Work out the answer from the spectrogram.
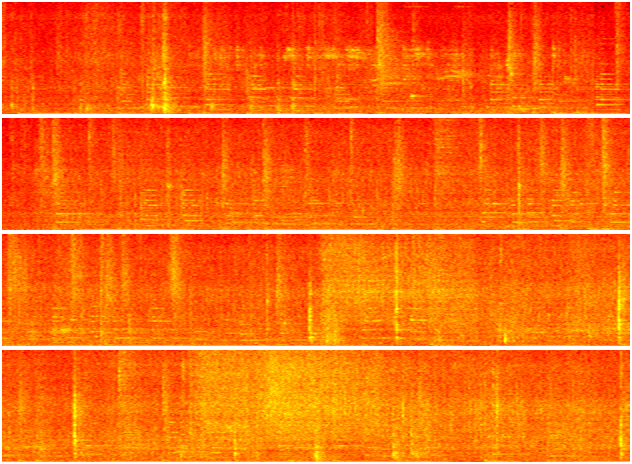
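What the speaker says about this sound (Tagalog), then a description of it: "gisa lang po natin siya." Chopped pork offal sautéing in a pan for dinuguan, a steady close sizzle and frying hiss with stirring scrapes running throughout, with occasional faint talk beneath.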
